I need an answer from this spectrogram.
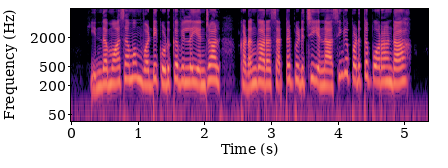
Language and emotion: Tamil, fearful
